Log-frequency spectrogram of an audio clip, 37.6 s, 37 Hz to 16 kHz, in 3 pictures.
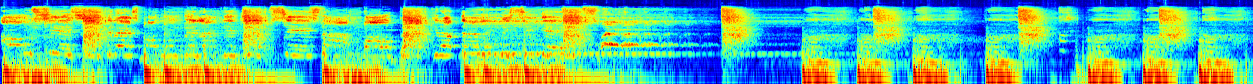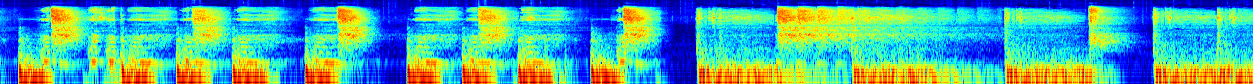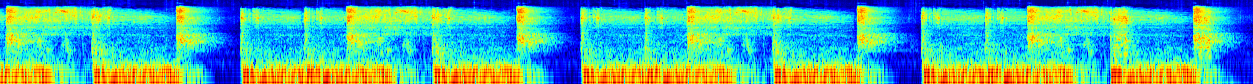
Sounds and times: Dubstep: 0.0 - 37.5.

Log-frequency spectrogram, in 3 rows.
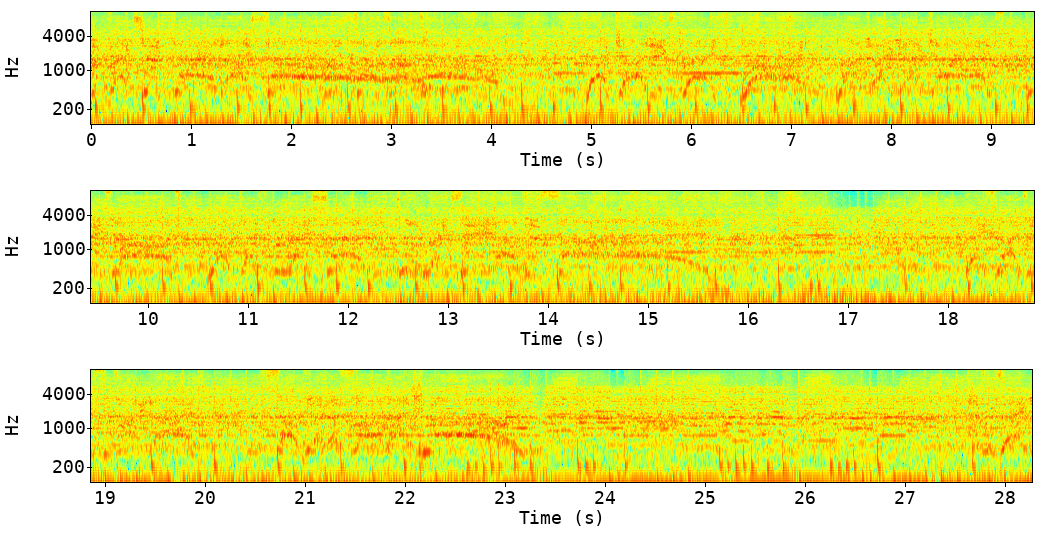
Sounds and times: Independent music: 0.0 - 28.2
Soundtrack music: 0.0 - 28.2.

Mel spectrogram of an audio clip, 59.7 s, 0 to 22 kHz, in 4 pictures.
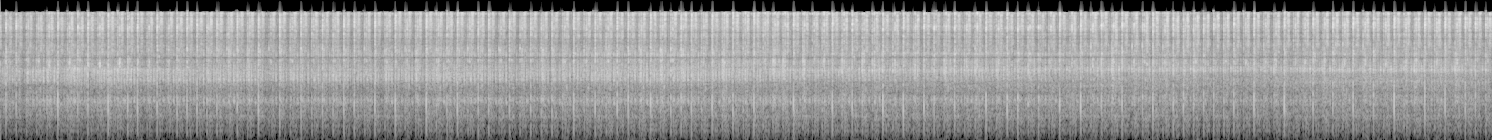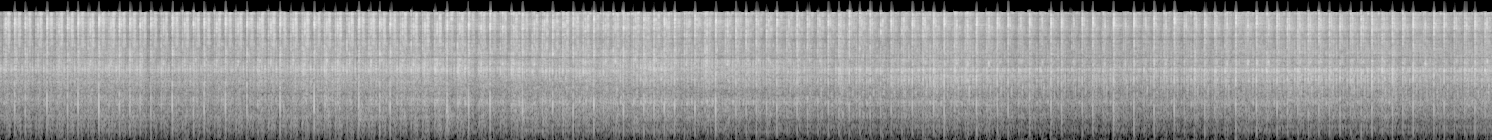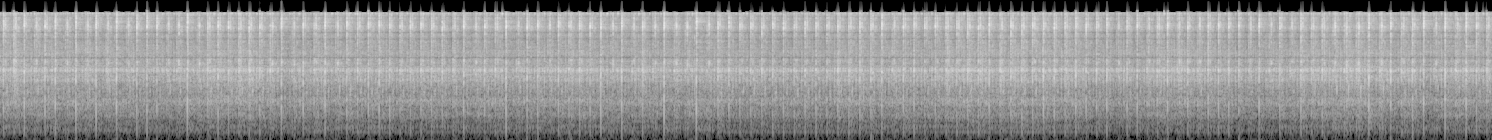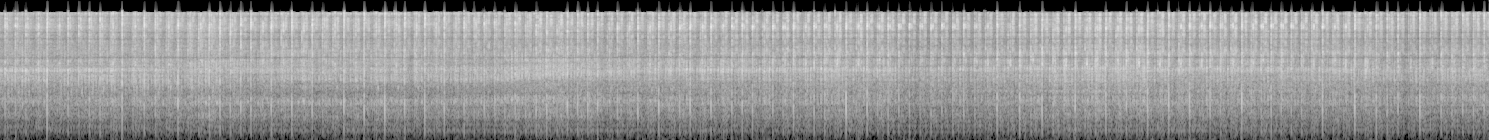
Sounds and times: Engine: 0.0 - 59.6.

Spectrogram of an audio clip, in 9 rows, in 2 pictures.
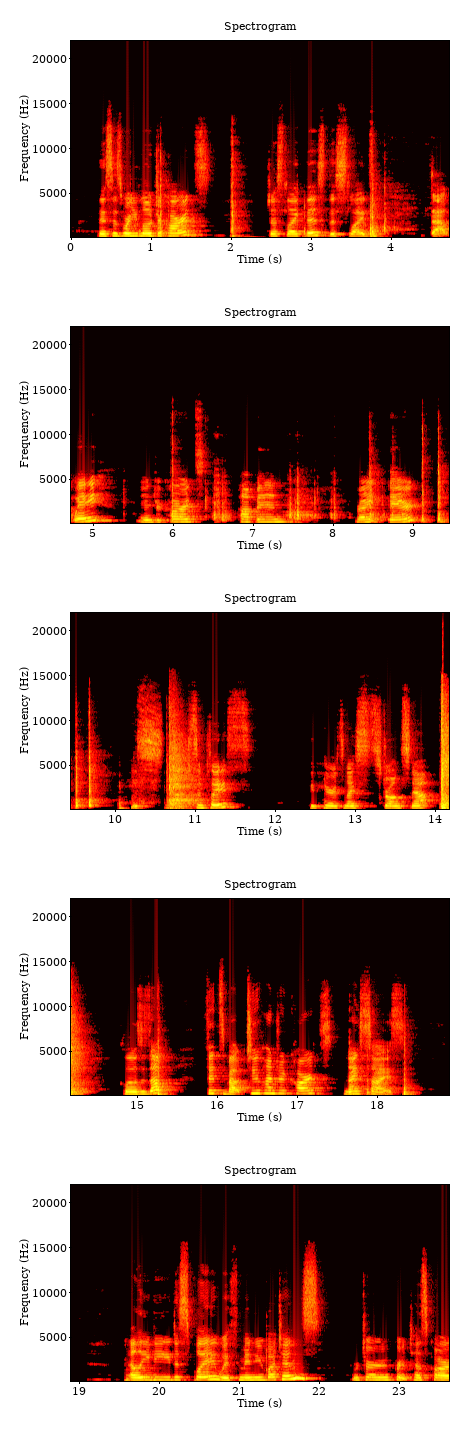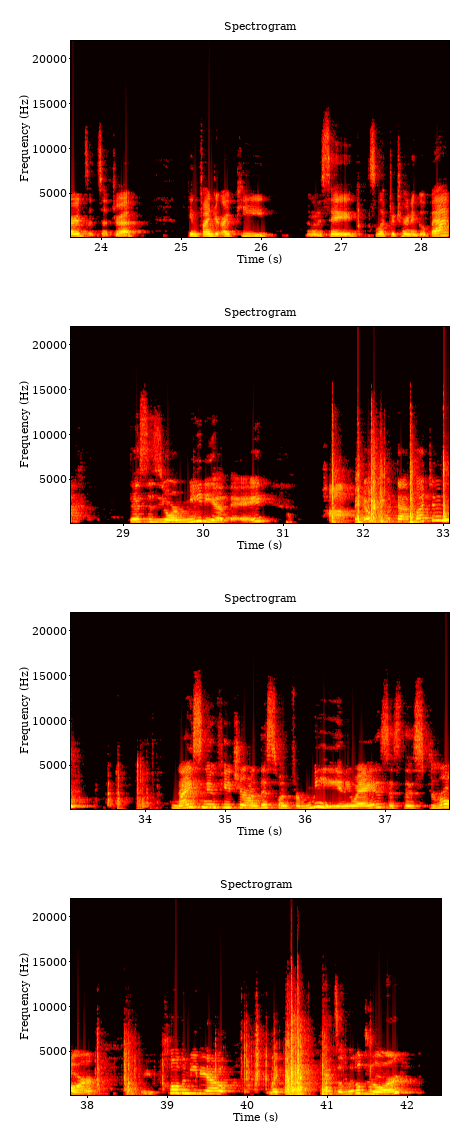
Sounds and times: Speech: 0.4 - 1.7, 2.5 - 3.8, 4.5 - 7.5, 8.3 - 9.2, 10.2 - 11.7, 12.5 - 14.0, 14.9 - 18.4, 19.6 - 24.4, 25.1 - 28.5, 29.1 - 30.9, 31.6 - 33.2, 34.4 - 42.1.

